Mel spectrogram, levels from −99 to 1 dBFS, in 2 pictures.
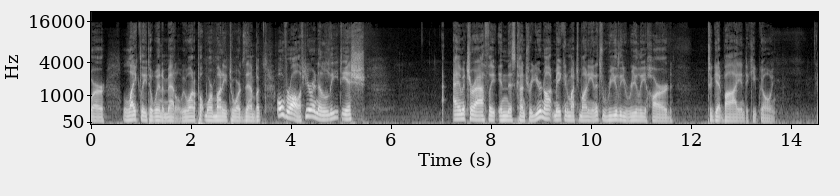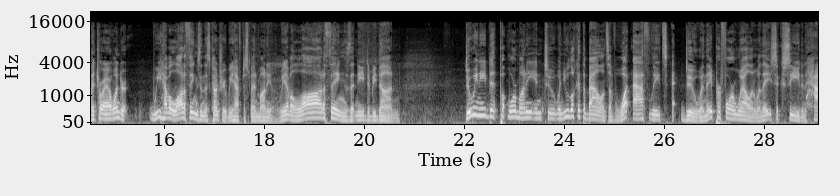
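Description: No technical faults can be heard anywhere in this speech recording. There is nothing here that calls for a timestamp or a description of a fault.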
